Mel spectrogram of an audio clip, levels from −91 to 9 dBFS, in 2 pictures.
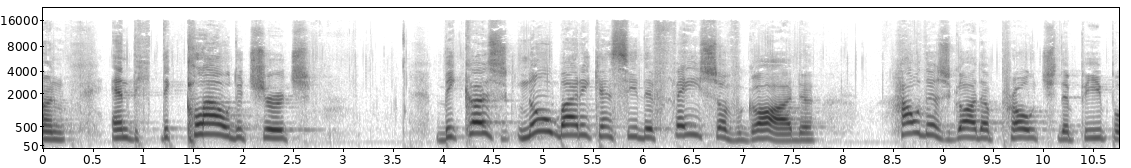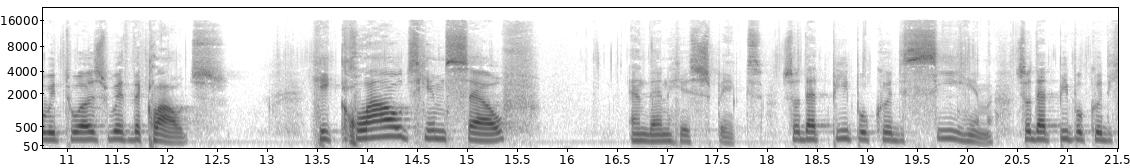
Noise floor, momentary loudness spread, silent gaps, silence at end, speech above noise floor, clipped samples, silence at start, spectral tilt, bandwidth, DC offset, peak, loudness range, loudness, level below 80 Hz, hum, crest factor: -67 dBFS; 20 LU; none; 0 s; 45 dB; under 0.1%; 0 s; -4 dB/octave; 16 kHz; under 0.1%; -2 dBFS; 11 LU; -22 LUFS; -68 dBFS; none; 20 dB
